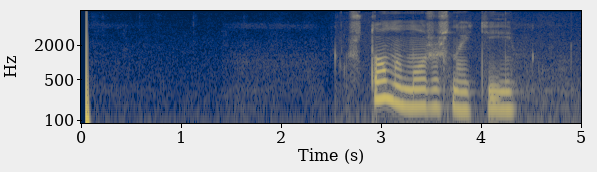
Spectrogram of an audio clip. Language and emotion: Russian, sad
